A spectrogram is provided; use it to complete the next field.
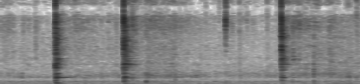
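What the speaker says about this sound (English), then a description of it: "Stir this all well together" A spoon scrapes and knocks against a pot of Vietnamese beef stew (bo kho), making several sharp metallic clinks spaced irregularly over a soft, steady background with no talking.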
